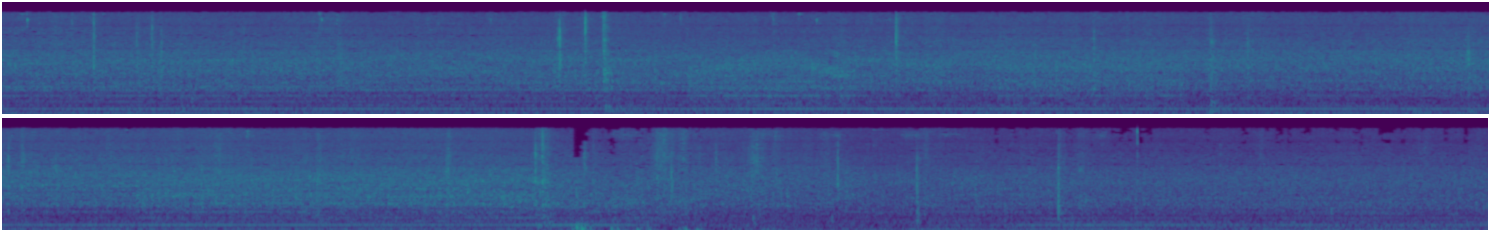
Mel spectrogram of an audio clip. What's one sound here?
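A packaging machine hums and whirs steadily.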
